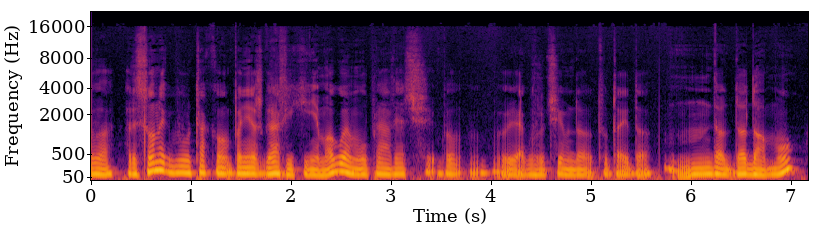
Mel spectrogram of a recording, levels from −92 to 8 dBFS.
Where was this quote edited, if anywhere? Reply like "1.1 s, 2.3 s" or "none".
none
